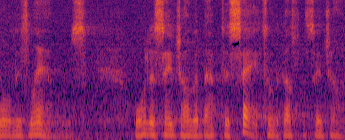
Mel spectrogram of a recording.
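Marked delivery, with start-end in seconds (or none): none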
